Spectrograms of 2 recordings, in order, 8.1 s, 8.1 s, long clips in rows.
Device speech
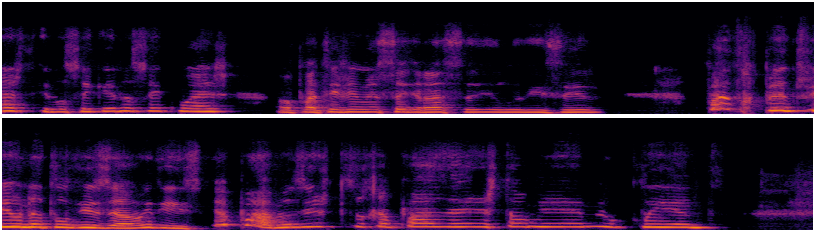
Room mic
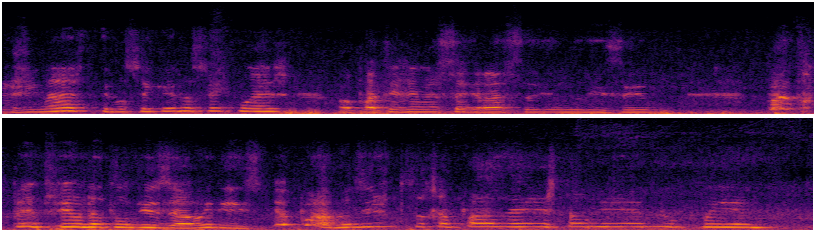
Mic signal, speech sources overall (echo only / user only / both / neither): echo only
